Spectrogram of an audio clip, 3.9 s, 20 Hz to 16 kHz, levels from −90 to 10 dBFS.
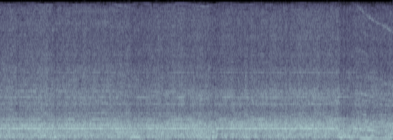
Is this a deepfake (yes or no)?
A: no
